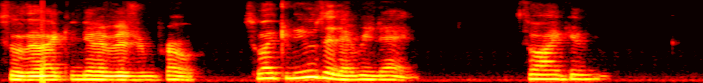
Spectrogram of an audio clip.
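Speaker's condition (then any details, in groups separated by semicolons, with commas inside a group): Cerebral palsy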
